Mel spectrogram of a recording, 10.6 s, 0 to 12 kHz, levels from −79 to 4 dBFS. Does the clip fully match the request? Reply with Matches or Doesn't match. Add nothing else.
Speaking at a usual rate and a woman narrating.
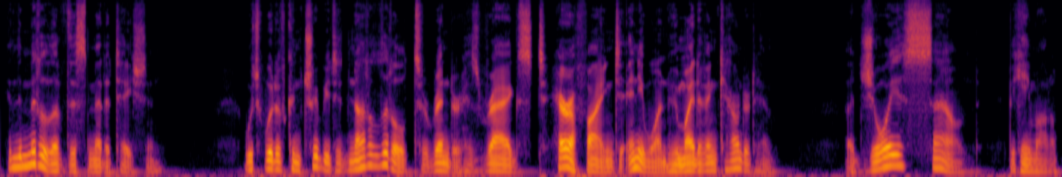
Doesn't match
